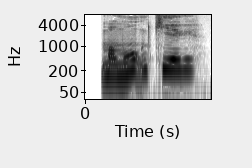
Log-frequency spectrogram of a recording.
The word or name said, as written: mormonkirke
